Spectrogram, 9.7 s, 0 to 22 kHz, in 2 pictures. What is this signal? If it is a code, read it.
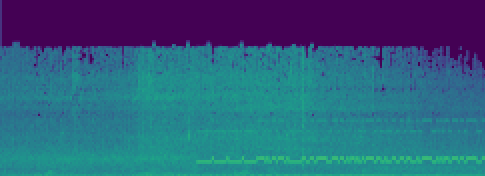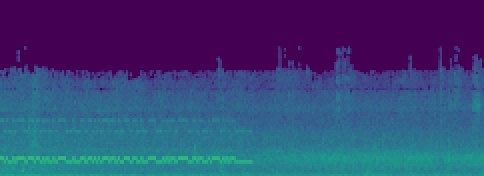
RTTY (50 baud, 450 Hz shift), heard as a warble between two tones, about 2100 Hz centre, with radio static and street noise. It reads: IT DEPICTS THE FOUR APOSTLES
